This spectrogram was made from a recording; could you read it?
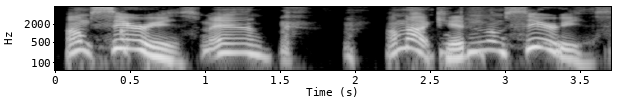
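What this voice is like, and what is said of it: Imitates another person's voice. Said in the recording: “Good impression.”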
